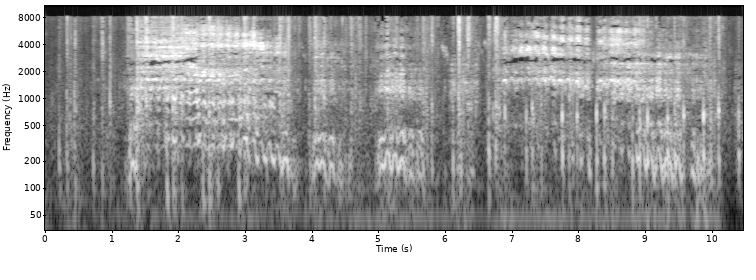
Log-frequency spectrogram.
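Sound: przewalski's horse neighing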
